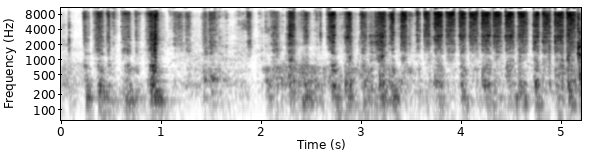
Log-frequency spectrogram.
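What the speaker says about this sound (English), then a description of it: "come back with sandpaper and continue working this section" Sandpaper rubs against a surfboard fin in quick back-and-forth strokes, a close, dry scratchy rasp with uneven rhythm that settles into regular repeated passes.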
